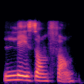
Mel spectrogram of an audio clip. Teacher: So, oherwydd mae'r S dywel, mae'r silent S yna, yn dilyn gan llyfariad, A, E, I, O, U, neu H, byddwch chi'n dweud y S, wel, mae'n fel Z sound, a rydyn ni'n rhoi nhw gyda'n gilydd, neu rydyn ni'n cysylltu nhw gyda'n gilydd, so mae'n liaison, les enfants.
